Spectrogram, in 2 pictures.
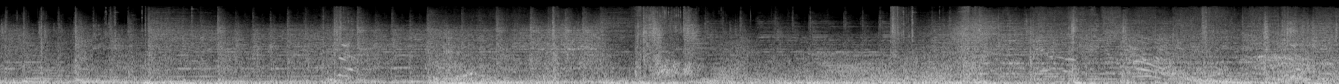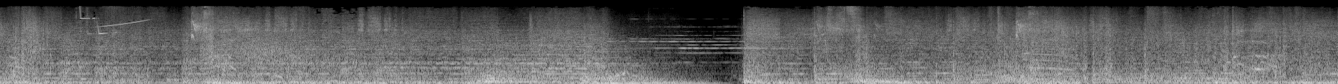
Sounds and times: Music: 0.0s - 26.7s.

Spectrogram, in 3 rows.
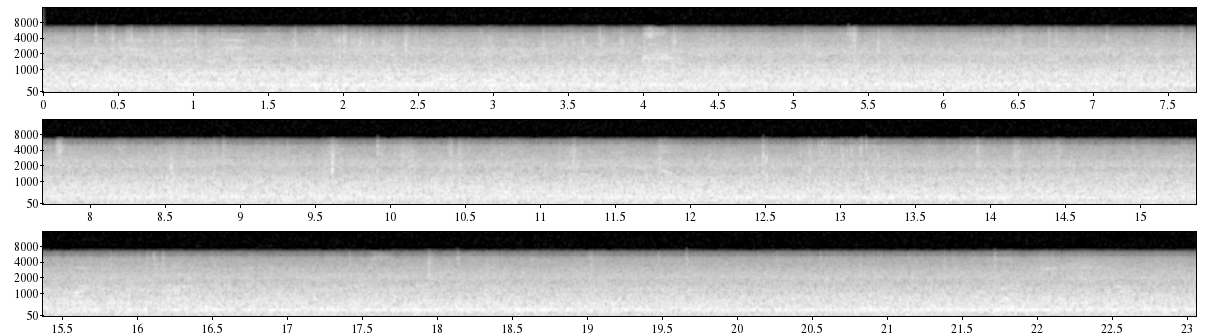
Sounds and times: Vehicle: 0.0s - 23.0s.

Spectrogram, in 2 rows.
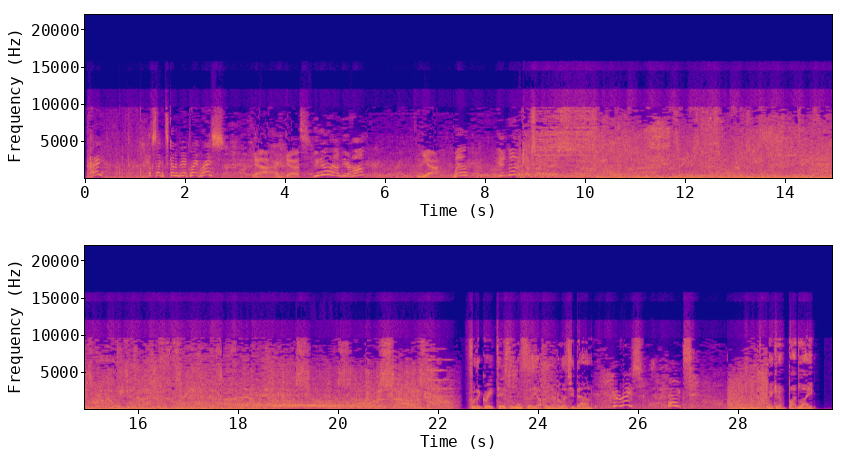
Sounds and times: Music: 8.9s - 22.3s.

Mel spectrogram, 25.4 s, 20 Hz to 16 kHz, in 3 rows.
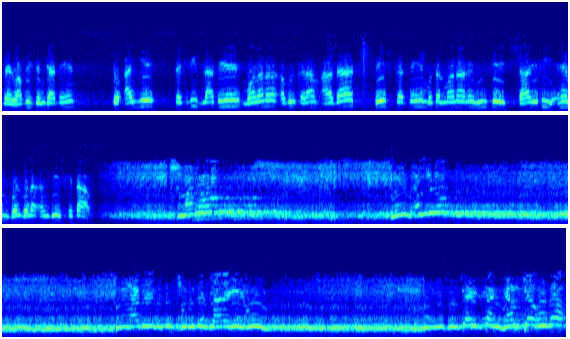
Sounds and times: Male speech, man speaking: 0.0s - 9.8s, 11.0s - 12.5s, 14.3s - 15.6s, 18.6s - 21.2s, 23.2s - 25.4s
Narration, monologue: 0.0s - 16.9s, 18.0s - 25.4s.

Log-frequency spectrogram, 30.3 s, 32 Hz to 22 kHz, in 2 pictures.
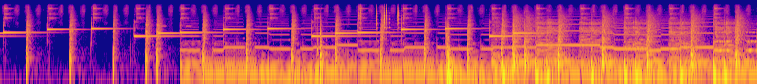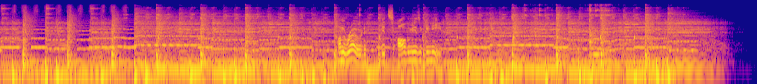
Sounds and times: Music: 0.0s - 30.2s
Speech: 21.9s - 24.0s.

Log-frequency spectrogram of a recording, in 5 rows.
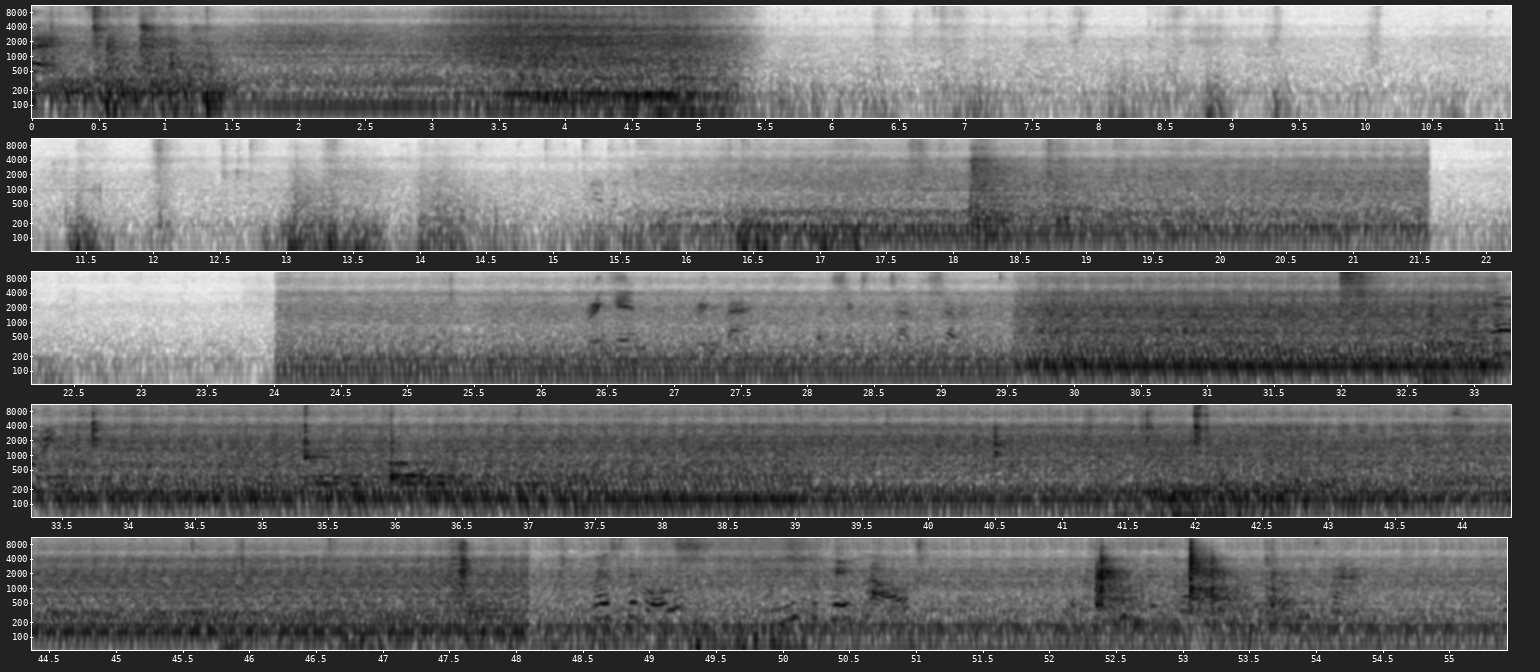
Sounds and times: Speech: 0.0s - 0.2s, 15.2s - 15.7s, 26.3s - 29.2s, 32.9s - 33.6s, 48.6s - 49.4s, 50.0s - 51.0s, 52.4s - 54.4s.

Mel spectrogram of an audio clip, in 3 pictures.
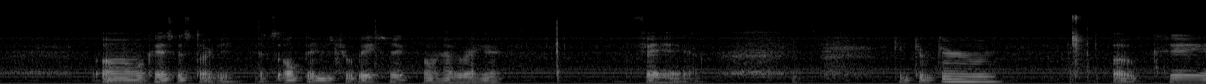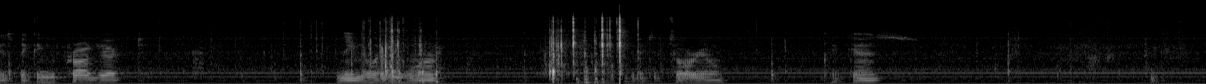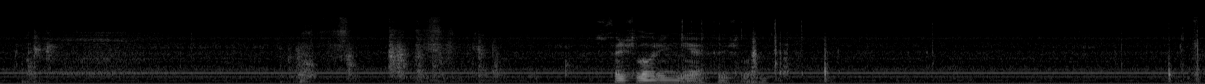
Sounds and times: Speech: 1.0s - 5.1s, 6.3s - 7.1s, 8.9s - 10.1s, 11.1s - 13.4s, 15.4s - 16.6s, 18.3s - 19.4s, 20.3s - 21.3s, 30.1s - 31.8s.

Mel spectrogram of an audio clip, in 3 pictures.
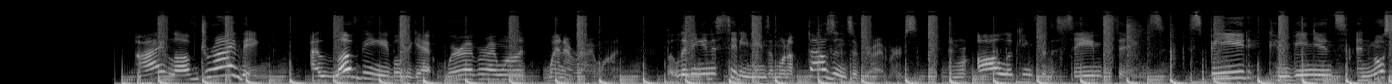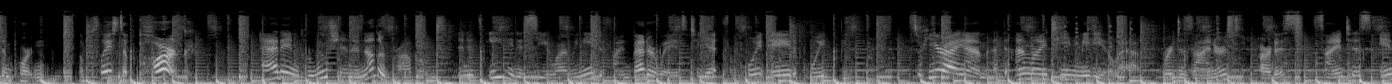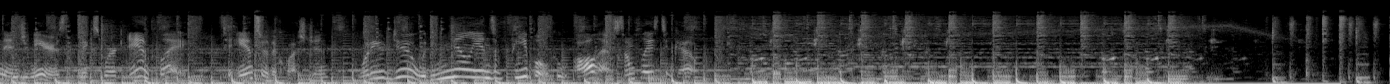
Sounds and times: Music: 1.2s - 41.7s
Speech: 1.4s - 34.8s.

